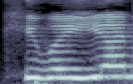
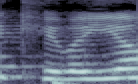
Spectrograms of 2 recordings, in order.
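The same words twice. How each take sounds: First: खिवैया starting "khi"; wrong form. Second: खेवैया starting "khe"; correct form. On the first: Teacher showing the mistake, खिवैया starting "khi". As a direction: say खिवैया with short i first. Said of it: "नहीं होता है". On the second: Teacher correcting it, खेवैया starting "khe". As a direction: say खेवैया with e first. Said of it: "खेवैया होता है". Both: Shown as a demonstration.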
